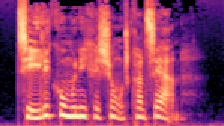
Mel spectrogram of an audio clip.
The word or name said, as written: telekommunikationskoncern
